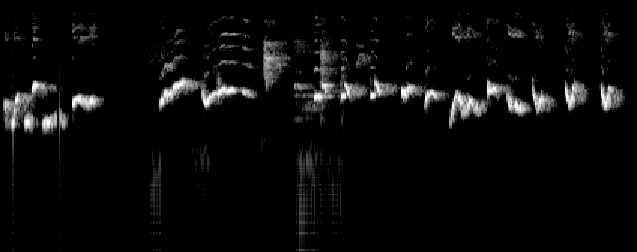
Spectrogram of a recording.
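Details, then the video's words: White-rumped shama of the Medan type, singing energetically in a morning lure recording meant to prompt captive shamas to sing: clear whistled notes and slurred upward phrases, a brief pause, then rapid rising and falling whistles repeated about twice a second. "Pancingan pagi hari MURAI BATU MEDAN GACOR FULL ISIAN"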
